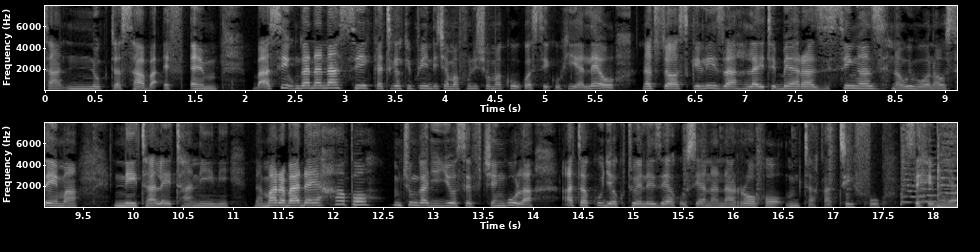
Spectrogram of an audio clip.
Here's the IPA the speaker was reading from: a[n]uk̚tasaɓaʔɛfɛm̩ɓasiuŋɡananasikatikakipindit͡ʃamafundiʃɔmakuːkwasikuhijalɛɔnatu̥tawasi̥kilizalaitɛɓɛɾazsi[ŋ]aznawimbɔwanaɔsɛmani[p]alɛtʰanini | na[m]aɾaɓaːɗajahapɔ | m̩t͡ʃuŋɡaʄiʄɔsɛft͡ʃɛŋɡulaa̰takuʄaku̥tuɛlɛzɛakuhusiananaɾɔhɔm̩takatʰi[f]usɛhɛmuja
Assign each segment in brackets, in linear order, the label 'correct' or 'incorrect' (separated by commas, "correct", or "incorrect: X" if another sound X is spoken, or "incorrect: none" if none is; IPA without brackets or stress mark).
correct, correct, incorrect: t, correct, correct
